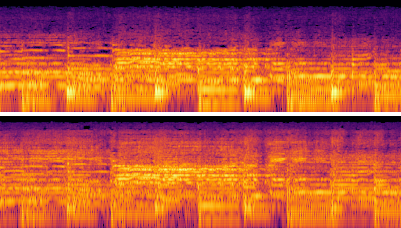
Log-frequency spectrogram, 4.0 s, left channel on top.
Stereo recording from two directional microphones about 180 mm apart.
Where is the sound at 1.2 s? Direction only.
35° right (ahead or behind).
